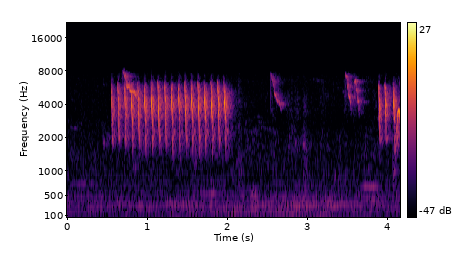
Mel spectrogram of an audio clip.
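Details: Bar-winged prinia singing actively: a fast, even trill of about sixteen sharp high notes lasting a second and a half, followed by scattered short downslurred chips and a brief closing burst.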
